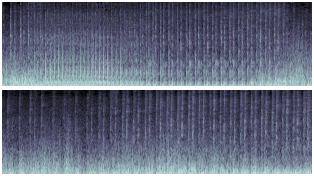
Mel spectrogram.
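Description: Motorcycle engine running steadily while the bike is ridden along a dirt road. Its pitch rises and falls briefly about a second in, then settles into a steady drone.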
